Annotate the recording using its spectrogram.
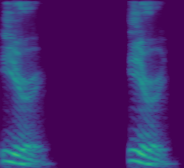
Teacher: el diptongo I-A. I-A. Es como decir una I y el schwa.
